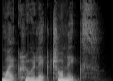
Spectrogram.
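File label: "microelectronics", British English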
